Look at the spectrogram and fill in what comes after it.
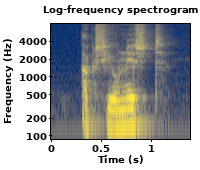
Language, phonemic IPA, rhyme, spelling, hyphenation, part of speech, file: Dutch, /ˌɑk.ʃoːˈnɪst/, -ɪst, actionist, ac‧ti‧o‧nist, noun, Nl-actionist.ogg
- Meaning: stockbroker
